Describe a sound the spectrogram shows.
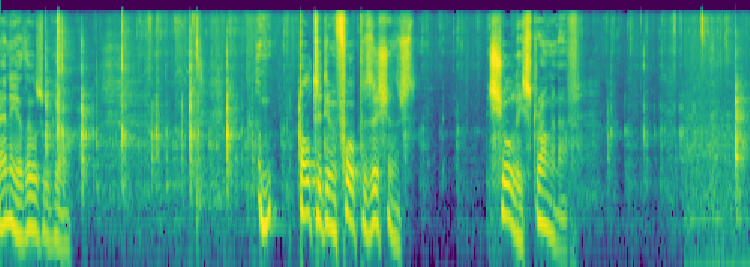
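A screwdriver turns screws, clicking faintly.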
